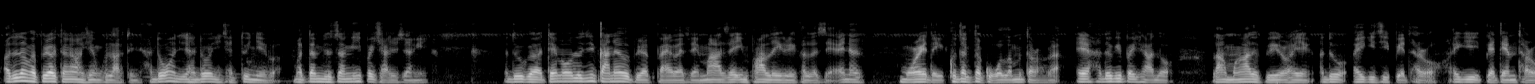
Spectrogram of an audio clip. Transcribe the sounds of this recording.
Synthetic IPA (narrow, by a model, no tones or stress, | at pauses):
ɐdudɐŋɡɐpiɾɐk̚tɐŋaŋsʰiemkʰulak̚tʰujnihɐndokanzihɐndɔknzizɐtːujniejbɐ̰mɐtɐmdut͡ʃɐŋipɐjsasut͡ʃɐŋi | ɐduɡɐtek̚nolozinɐkanɐbɐp̬iɾɐk̚pajbɐzemazeimpʰalːɐjkʰɾekʰɐlːɐsḛɐ̰jnɐ | moɾeldɐɡikʰudɐk̚tɐkolɐmɐtɐwɾɐɡa̰eɦɐduɡipɐjsadɔ | lʔakmɐŋadɔpiɾohajeŋɐduɐjɡizipetʰːaɾo̰ɐ̰jɡipetemtʰaɾo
